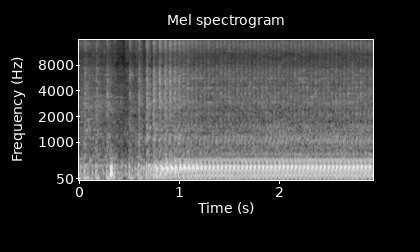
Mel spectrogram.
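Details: Manlift engine with electric choke, cold start at 41°F after replacing the faulty stop switch: catches after a short crank and settles into an even, steady beat of about 160 pulses a minute; starts and runs fine.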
